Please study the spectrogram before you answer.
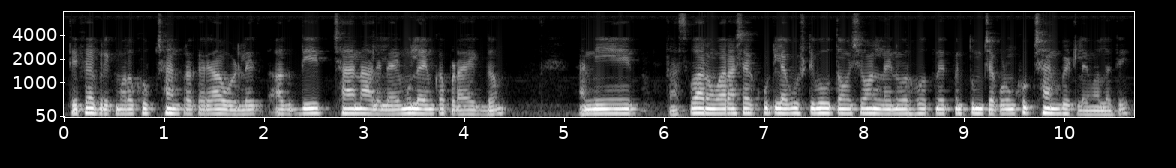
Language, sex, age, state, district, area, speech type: Marathi, male, 30-45, Maharashtra, Osmanabad, rural, spontaneous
